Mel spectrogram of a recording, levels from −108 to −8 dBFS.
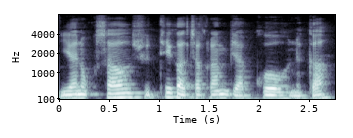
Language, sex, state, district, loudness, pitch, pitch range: Garo, male, Meghalaya, South Garo Hills, -19 LUFS, 125 Hz, 115-135 Hz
